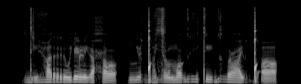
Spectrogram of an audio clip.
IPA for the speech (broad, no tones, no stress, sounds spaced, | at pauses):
d i ɦ ɑ r u ɾʲ æ ɭ i ə̯ ħ ɔ | ʎ ə˞ ɡ͡ǃ ɑ zʲ ɛ lˠ m ɔ ɡʱ i t i ɡʱ u ʕ i ʊ̯ ǃʼ ɑ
